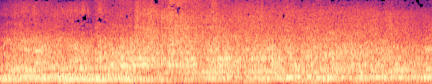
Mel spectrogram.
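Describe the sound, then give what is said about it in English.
Race car engines roar continuously, a loud, dense mechanical drone with layered harmonic whines as several cars race around the track together. “Whoa, they're racing now. Oh, man, it's nice to see. It's just, it's the sound.”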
